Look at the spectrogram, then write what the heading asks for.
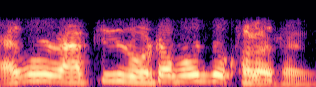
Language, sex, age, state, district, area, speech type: Bengali, male, 60+, West Bengal, North 24 Parganas, urban, conversation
